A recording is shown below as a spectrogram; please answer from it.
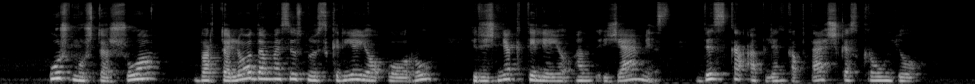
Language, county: Lithuanian, Alytus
